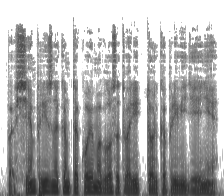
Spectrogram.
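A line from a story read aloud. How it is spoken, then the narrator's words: Glum mutter. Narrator (Russian): уныло пробормотал я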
